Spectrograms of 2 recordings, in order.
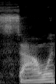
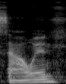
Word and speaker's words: Samhain: It says it's Samhain. It's pronounced Samhain, but this movie mispronounces it as Sam Hain. Like Dr. Loomis keeps calling it Sam Hain, but I think that's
